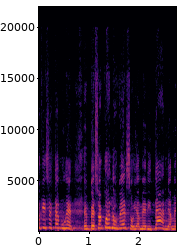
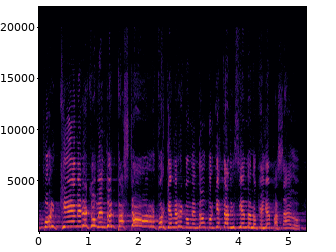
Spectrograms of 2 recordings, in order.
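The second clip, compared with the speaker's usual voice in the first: acted-out outburst, raised and dragged at first; indignant complaint; 6 semitones higher than usual. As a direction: demand to know why, pitched high. Retells woman upset at pastor.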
